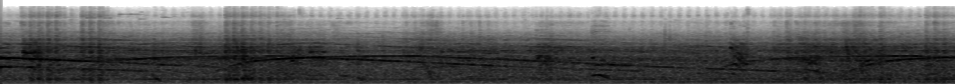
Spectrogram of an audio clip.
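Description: A fire truck siren in a video game highway scene, wailing in continuous rising and falling sweeps over a steady backdrop of traffic and engine noise.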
